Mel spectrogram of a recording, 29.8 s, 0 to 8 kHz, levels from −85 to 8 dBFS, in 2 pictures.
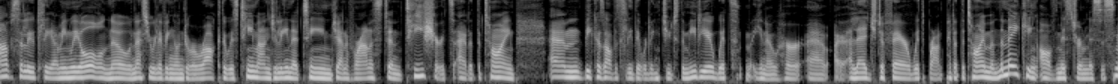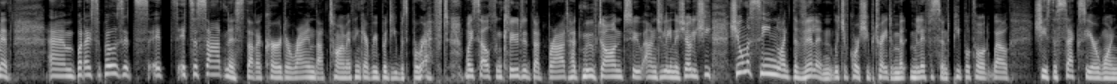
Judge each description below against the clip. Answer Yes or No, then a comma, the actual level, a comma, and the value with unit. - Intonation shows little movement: No, average, 3.8 semitones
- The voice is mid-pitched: Yes, medium, 160 Hz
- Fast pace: Yes, fast, 215 wpm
